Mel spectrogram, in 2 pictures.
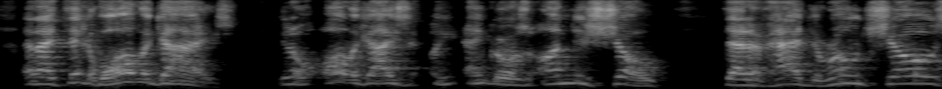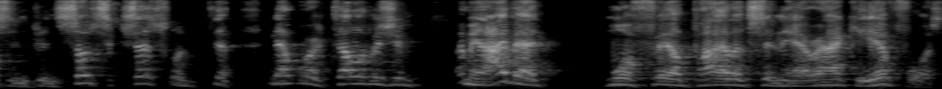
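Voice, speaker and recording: Speaking in a Boston accent, a man raises and projects his high voice at a fairly quick pace with ordinary pitch variation. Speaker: comedian. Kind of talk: casual chat. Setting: video call.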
